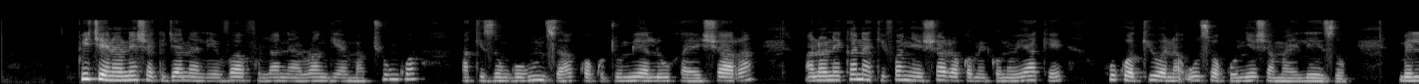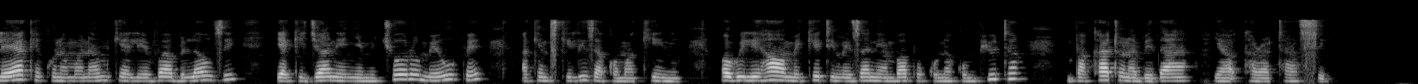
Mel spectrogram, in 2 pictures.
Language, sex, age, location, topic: Swahili, female, 36-49, Nairobi, education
